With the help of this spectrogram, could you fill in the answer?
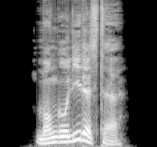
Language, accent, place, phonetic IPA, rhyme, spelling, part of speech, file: German, Germany, Berlin, [ˌmɔŋɡoˈliːdəstə], -iːdəstə, mongolideste, adjective, De-mongolideste.ogg
- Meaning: inflection of mongolid: 1. strong/mixed nominative/accusative feminine singular superlative degree 2. strong nominative/accusative plural superlative degree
